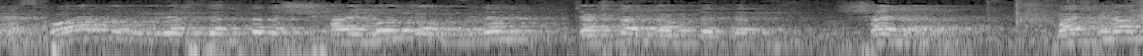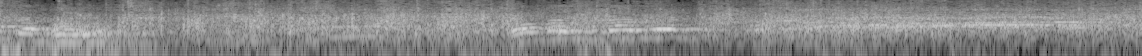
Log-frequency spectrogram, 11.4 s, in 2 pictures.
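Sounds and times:
speech: 0.0 - 6.5
many students applauding loudly at a forum: 5.1 - 11.4.

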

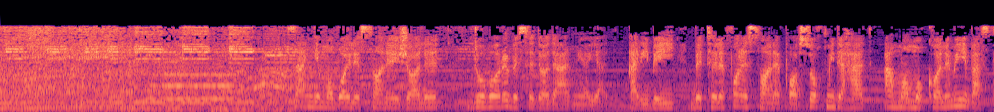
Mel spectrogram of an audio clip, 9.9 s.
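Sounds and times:
car horns honking: 0.0 - 5.1
speech: 3.1 - 9.9.

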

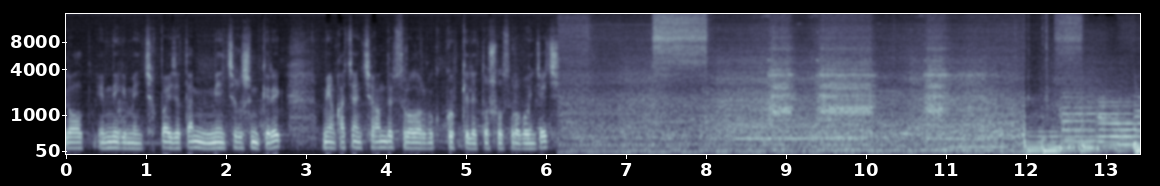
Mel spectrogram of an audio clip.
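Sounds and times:
speech: 0.0 - 6.7
sewing workshop machines whirring in Bishkek: 6.2 - 12.0
sharp high bursts: 7.3 - 12.8.

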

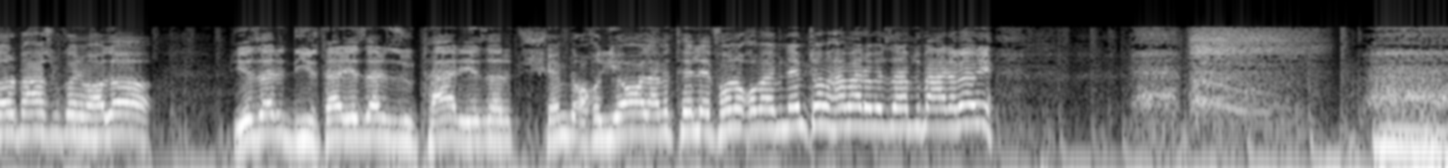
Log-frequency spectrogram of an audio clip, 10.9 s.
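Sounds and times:
speech: 0.0 - 1.2, 1.8 - 7.8
deep breath: 1.2 - 1.7, 7.5 - 10.8.

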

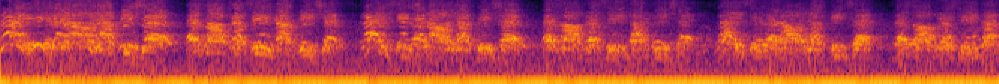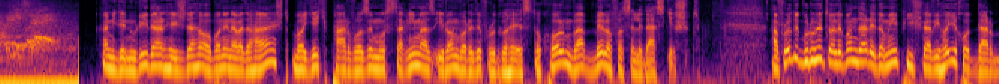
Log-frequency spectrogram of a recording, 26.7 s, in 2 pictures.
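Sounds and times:
protest crowd chanting slogans outside a courthouse: 0.0 - 14.4
speech: 14.7 - 22.7, 23.6 - 26.6.

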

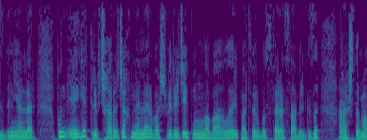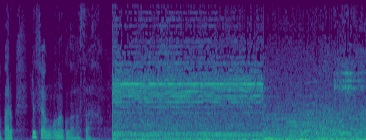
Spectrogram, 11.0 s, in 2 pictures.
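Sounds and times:
speech: 0.0 - 7.4
traffic engine and road rumble in Baku: 7.1 - 10.9
car horn in queued Baku street traffic: 7.2 - 9.6, 10.2 - 10.9.

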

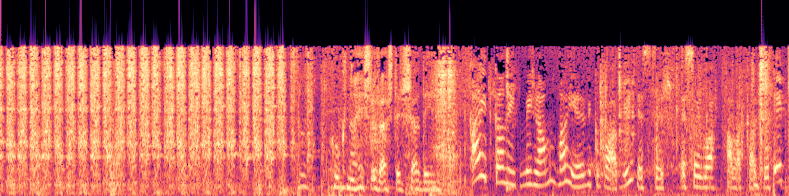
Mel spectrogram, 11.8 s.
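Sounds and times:
hand sawing through wood branches for winter firewood: 0.0 - 5.7, 6.5 - 6.9, 9.0 - 11.8
speech: 5.0 - 11.8.

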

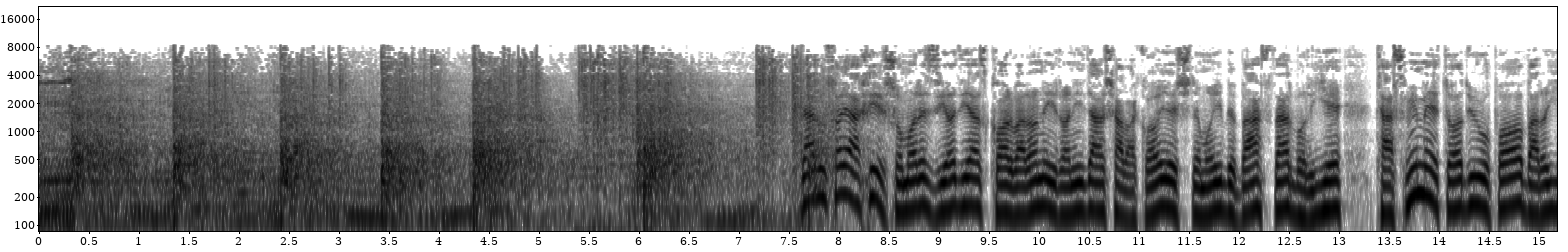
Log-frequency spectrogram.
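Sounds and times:
fireworks going off in the street: 0.0 - 8.5
speech: 7.6 - 15.1.

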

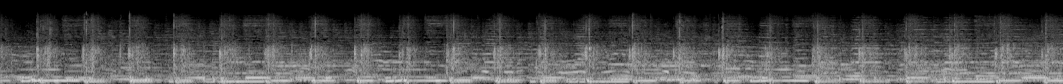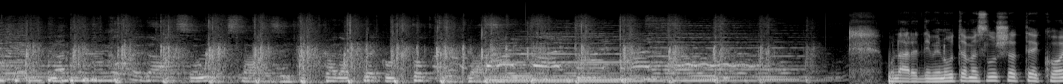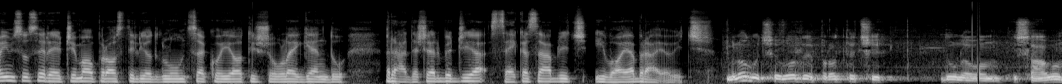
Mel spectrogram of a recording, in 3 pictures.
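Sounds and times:
standing ovation at the commemoration for actor Dragan Nikolić: 0.0 - 18.9
speech: 19.6 - 31.8.

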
